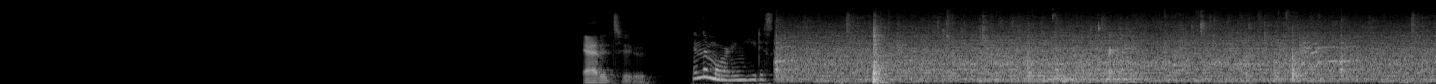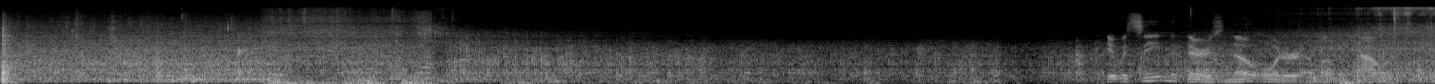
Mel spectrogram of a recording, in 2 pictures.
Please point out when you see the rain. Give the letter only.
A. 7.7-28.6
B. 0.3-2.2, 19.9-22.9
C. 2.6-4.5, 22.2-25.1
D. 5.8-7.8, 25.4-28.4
A.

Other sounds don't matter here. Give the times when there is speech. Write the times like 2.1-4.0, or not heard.
5.8-7.8, 25.4-28.4.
